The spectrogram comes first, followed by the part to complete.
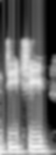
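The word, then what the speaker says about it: Dietschy: a girl named Sarah dii uh she rhymes with peachy rhymes with yeah you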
